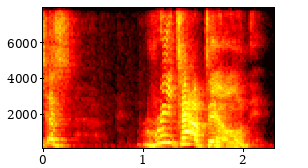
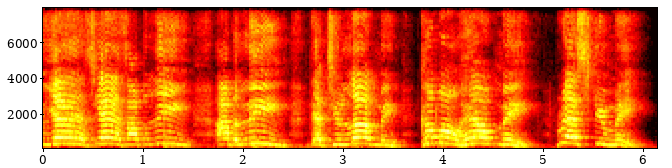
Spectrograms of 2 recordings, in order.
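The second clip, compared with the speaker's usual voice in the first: high, loud repeated pleas; desperate pleading; 6 semitones higher, 5 dB louder than usual. Acted. Hanging man begging his rescuer for help, frantic loud pleading. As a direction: cry out insistently to be rescued.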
